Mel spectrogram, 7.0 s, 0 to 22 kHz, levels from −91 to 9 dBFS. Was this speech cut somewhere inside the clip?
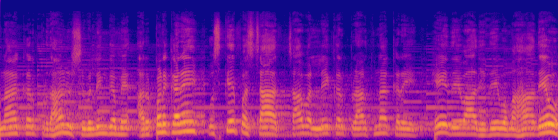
yes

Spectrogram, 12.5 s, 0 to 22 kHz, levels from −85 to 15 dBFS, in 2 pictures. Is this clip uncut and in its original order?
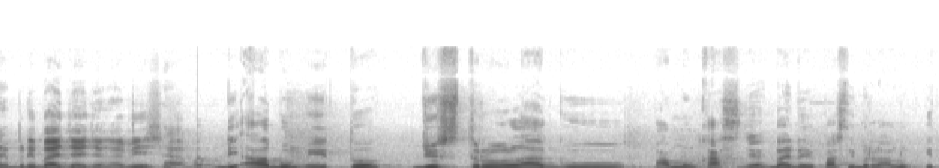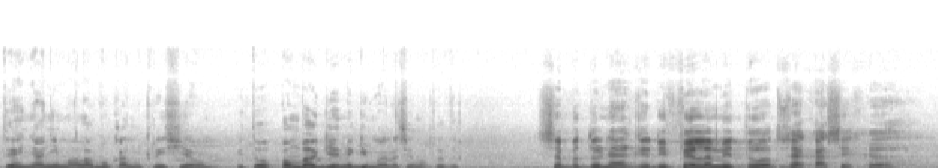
no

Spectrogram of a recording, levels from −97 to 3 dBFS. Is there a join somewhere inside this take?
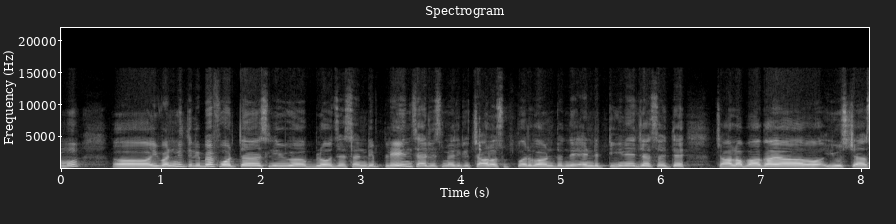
no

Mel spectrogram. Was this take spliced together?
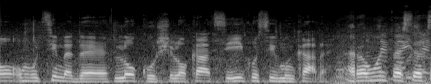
yes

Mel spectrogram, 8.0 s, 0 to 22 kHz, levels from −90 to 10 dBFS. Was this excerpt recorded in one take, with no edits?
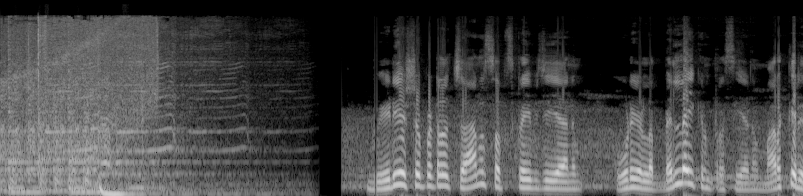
yes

